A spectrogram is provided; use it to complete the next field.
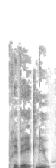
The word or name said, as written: privatliv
